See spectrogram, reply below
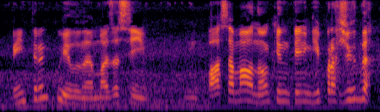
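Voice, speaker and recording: A man's voice: high-pitched, lively intonation, brisk, noisy background. Chatty man, outdoors. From Recife, Brazil. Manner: chatty, easygoing, pointing things out. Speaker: travel vlogger. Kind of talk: casual on-location vlog chat. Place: outdoors in a village. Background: loud music and outdoor sounds.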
